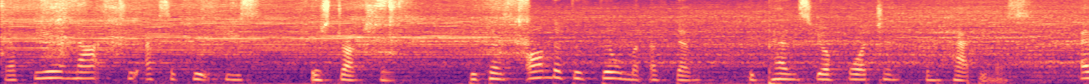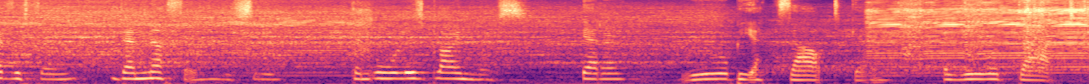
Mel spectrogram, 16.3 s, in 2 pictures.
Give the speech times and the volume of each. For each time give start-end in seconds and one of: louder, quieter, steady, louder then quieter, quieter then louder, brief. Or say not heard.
0.0-16.2 steady.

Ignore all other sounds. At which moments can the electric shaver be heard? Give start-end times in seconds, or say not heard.
0.0-4.0, 7.8-11.0, 14.7-16.2.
